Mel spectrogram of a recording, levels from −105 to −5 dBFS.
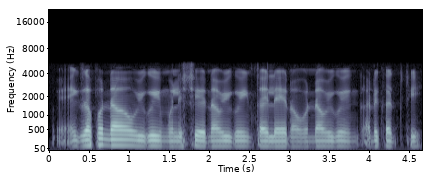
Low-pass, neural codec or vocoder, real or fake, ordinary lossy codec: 5.4 kHz; none; real; none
